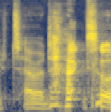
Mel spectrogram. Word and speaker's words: pterodactyl: doing enough peroda uh you don't pronounce the P do pterodactyl legs I'll learn to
